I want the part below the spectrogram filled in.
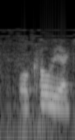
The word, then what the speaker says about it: Wachowiak: Is that pronounced Wachowiak, right? – Wachowiak, just like it is, yes.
